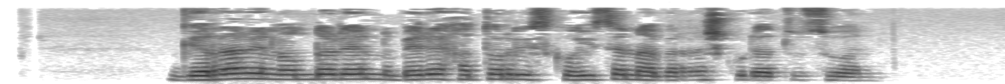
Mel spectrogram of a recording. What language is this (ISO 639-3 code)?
eus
